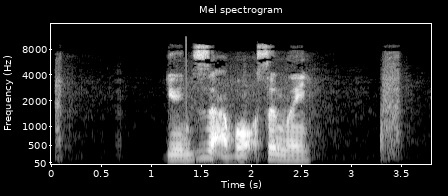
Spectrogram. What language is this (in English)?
Kom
